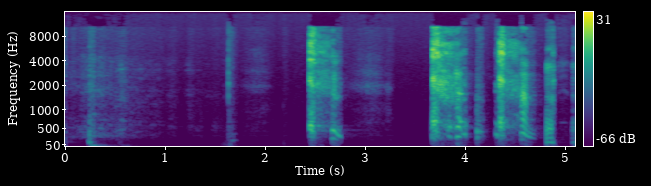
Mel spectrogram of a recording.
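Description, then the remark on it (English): Hillary coughing while speaking during a campaign: several harsh coughs in uneven bursts, a lone cough, a brief click, then a strong double cough followed by a rapid cluster of rough, hacking coughs, with short silences between. “Coughing”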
